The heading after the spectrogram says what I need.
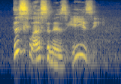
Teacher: The speaker says, this lesson is easy, with the natural focus on the last word in the sentence.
